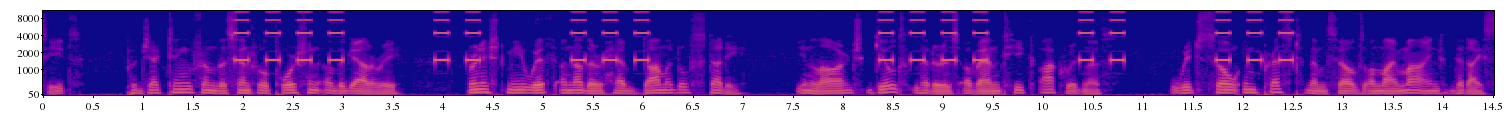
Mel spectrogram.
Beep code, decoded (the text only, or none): 4-2-3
